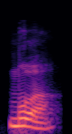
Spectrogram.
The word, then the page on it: moa: Indian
